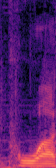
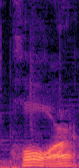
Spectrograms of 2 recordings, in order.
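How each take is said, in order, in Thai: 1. สระนี้คือสระอัวของไทยครับ 2. สระนี้เป็นการผสมระหว่างสระโอกับสระเอครับ (1) "ไม่ใช่พัวสระอัวนะฮะ" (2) "เสียงมันจะคล้ายๆสระโอกับสระเอมาผสมกันนะครับ"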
